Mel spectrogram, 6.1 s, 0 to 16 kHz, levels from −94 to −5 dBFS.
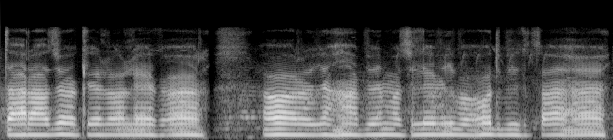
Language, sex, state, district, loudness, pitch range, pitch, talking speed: Maithili, male, Bihar, Supaul, -22 LUFS, 140-145 Hz, 140 Hz, 100 wpm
